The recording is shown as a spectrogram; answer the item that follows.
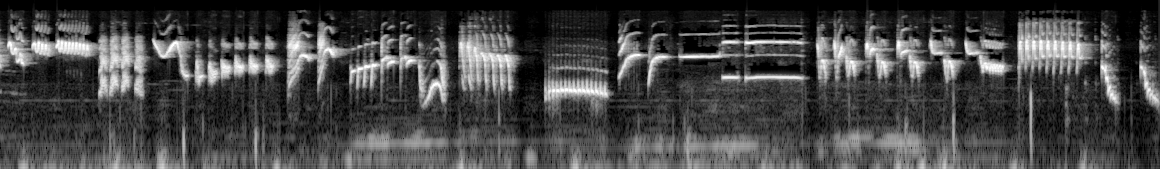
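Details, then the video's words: Black-collared starling song played as a lure to provoke other starlings into singing: a varied, loud medley of rapid chattering trills, sharp whistles, harsh buzzy notes and a low warbled phrase, changing every second or so. "Jalak Suren Lain Langsung Emosi Gacor Bongkar Isian"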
